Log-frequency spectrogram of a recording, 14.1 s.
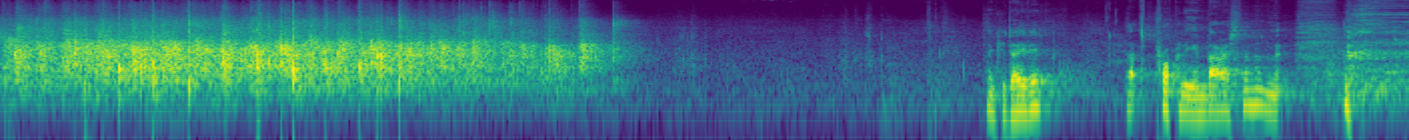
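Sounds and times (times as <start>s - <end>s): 
audience applause: 0.0s - 6.6s
speech: 9.9s - 10.6s, 11.2s - 13.7s
laughter: 13.3s - 14.0s.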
